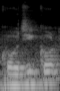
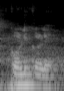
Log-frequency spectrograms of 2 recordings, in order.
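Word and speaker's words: കോഴിക്കോട്: Generally हम कोजिकोड बोलते हैं, but that's not the actual pronunciation, that's कोड़िकोड़े। कोड़िकोड़े, हाँ, क्योंकि जो Z और H होता है वो तमिल और साउथ इंडियन लैंग्वेजेस में दैट इज़ समथिंग डिफरेंट। तो वो मतलब थोड़ा सा टंग ट्विस्ट करके तो कोड़िकोड़े बोलते हैं।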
